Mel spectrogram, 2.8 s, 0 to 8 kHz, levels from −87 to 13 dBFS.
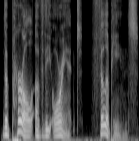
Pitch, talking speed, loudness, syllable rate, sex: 120 Hz, 105 wpm, -19 LUFS, 4.0 syllables/s, male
